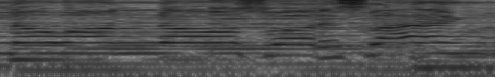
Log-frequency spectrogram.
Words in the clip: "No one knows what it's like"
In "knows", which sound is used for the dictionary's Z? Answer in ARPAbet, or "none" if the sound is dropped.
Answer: Z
